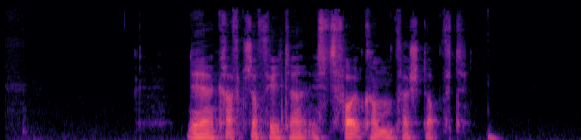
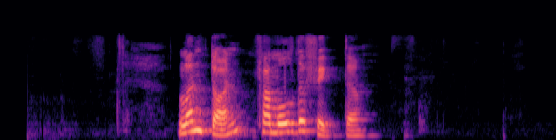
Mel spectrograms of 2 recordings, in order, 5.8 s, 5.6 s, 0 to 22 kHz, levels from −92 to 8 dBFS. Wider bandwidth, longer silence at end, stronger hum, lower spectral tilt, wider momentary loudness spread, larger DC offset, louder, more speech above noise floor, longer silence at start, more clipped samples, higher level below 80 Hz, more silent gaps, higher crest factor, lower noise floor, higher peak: first, 16.5 kHz vs 7.8 kHz; second, 0.85 s vs 1.9 s; neither; second, -5 dB/octave vs -6.5 dB/octave; first, 22 LU vs 14 LU; neither; second, -32 LUFS vs -15 LUFS; second, 46 dB vs 66 dB; about the same, 1.9 s vs 1.8 s; neither; first, -56 dBFS vs -64 dBFS; neither; first, 24 dB vs 16 dB; about the same, -78 dBFS vs -80 dBFS; second, -12 dBFS vs -2 dBFS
